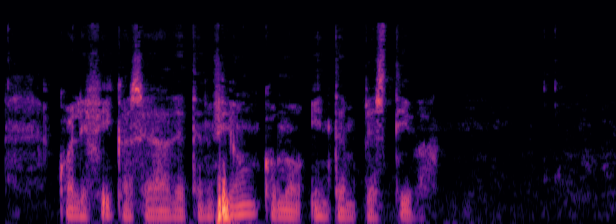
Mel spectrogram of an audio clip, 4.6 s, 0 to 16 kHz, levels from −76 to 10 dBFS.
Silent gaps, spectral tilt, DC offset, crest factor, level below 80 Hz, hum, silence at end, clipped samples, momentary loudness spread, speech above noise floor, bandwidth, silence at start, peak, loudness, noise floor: none; -6 dB/octave; under 0.1%; 24 dB; -34 dBFS; none; 1.35 s; under 0.1%; 17 LU; 40 dB; 11.5 kHz; 0.05 s; 0 dBFS; -24 LUFS; -63 dBFS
